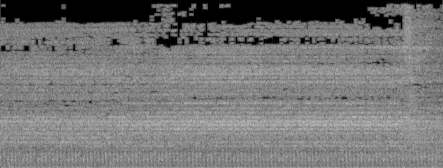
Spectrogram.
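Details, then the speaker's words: Isuzu Panther diesel idling: loud steady hiss of high-pressure air blowing from the dipstick tube, excessive crankcase pressure caused by a clogged PCV valve in the valve cover. "Setelah mesin hidup itu akan mulai timbul suara mendesis seperti ini. Ini asalnya dari sini."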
